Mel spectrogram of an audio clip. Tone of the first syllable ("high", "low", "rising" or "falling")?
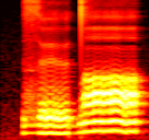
low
